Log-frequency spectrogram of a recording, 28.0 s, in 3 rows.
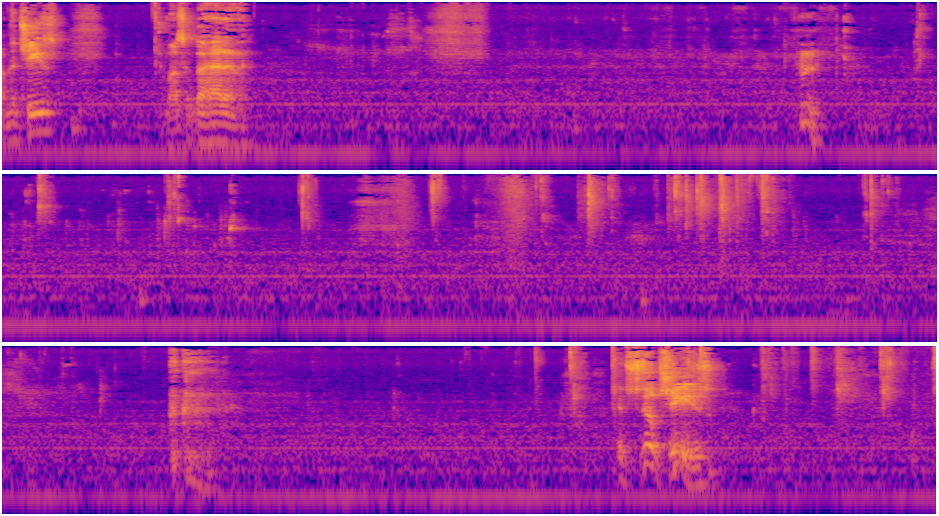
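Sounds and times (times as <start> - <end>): man chewing wetly: 5.6 - 20.0, 23.5 - 24.9, 26.1 - 28.0.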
